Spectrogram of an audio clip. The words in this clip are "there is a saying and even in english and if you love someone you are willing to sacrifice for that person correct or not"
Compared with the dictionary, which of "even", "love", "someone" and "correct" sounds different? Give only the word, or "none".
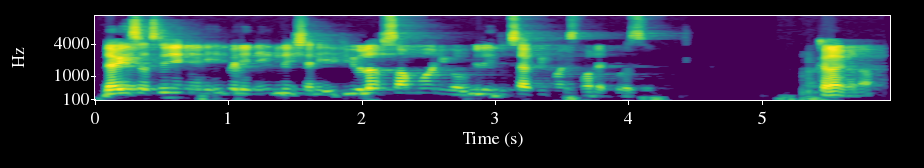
correct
